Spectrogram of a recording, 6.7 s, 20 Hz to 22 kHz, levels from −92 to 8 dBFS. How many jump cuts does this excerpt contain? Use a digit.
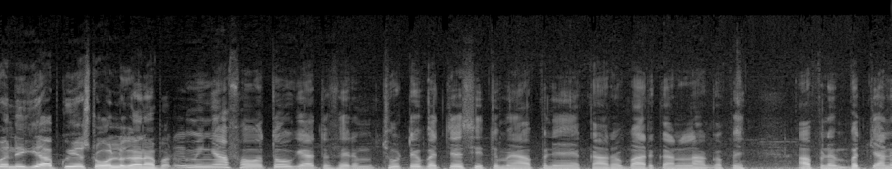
0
